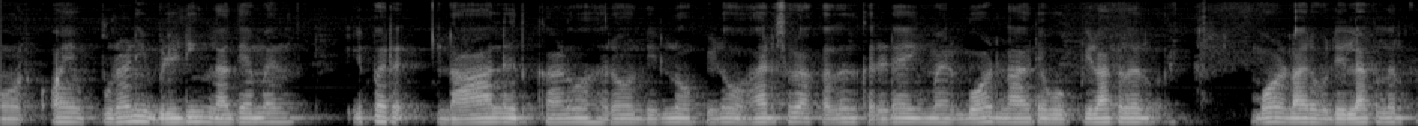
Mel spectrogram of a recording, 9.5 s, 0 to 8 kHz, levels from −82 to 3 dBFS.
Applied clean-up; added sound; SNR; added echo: none; none; none; none.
